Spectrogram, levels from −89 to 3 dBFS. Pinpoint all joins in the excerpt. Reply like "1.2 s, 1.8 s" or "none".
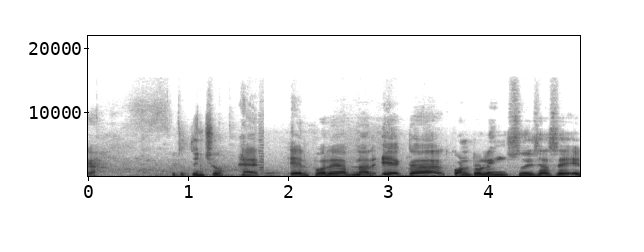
1.7 s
